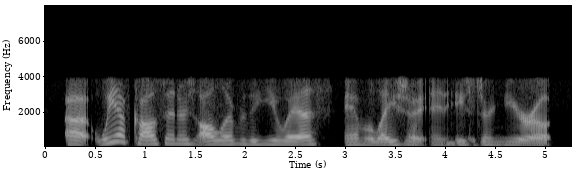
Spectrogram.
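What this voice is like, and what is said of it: Southern US accent. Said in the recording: “I kind of figured that accent was from the South.”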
